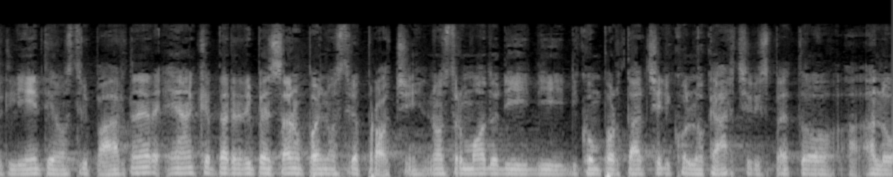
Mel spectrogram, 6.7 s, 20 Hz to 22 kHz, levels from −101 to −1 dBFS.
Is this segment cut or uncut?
uncut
